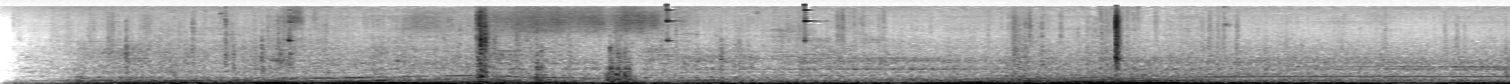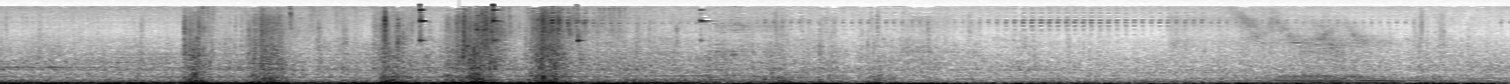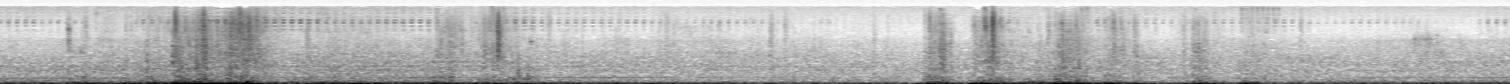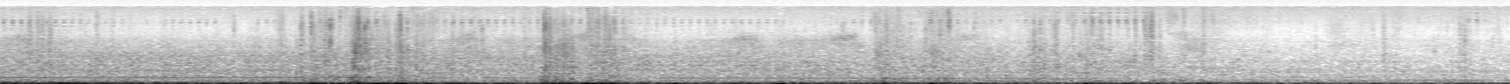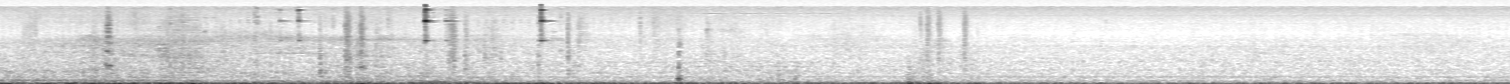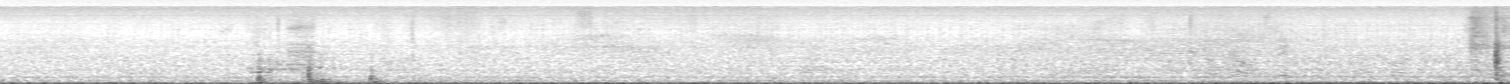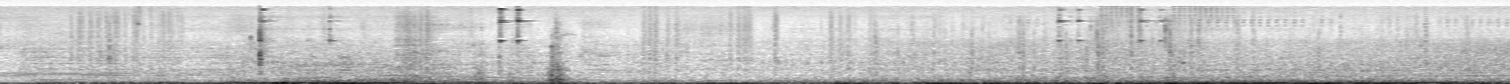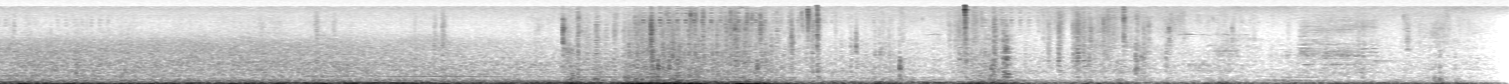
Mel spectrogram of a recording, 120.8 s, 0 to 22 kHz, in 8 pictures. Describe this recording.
Tourist Bus Internal 02
Bus, Internal, Tourist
